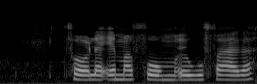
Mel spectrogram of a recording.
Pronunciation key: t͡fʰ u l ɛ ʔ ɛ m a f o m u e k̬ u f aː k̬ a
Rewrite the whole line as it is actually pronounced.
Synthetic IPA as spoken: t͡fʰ ɔ l a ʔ ɛ m a f o m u e k̬ u f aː k̬ a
